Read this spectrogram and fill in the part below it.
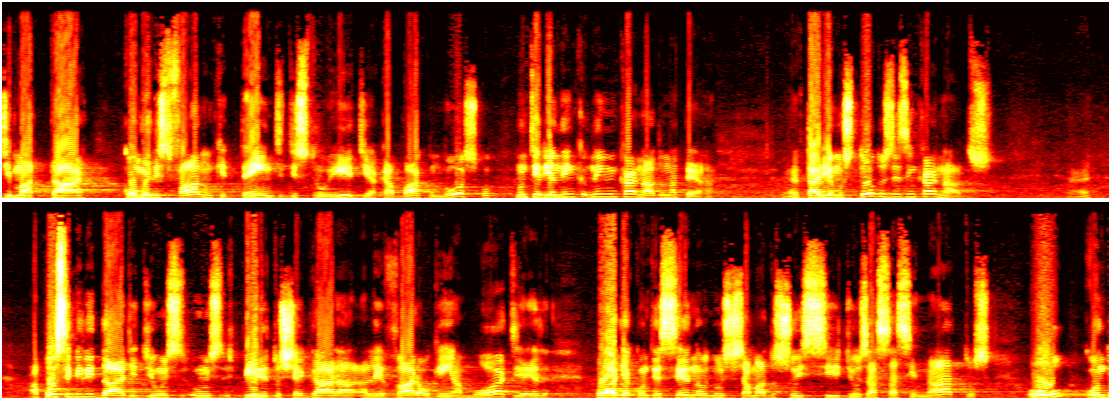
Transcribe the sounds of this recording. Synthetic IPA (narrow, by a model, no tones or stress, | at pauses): d͡ʒɪmat̪aɾ | kõmʊelɪsfalɐ̃w̃kɪt̪ẽj̃d̪ɪd̪ɪst̪ɾuiɾd͡ʒɪakabaɾkõnoskʊ | nɐ̃w̃t̪eɾiɐnẽj̃nẽj̃ũẽŋkaɾnad̪ʊnɐt̪ɛɦɐ | nɛt̪aɾiɐmʊst̪od̪ʊzd̪ezẽŋkaɾnad̪ʊs | nɛ | ɐposibilid̪ad͡ʒ̪ɪd͡ʒɪũũɪsspiɾit̪ʊʃeɡaɾɐlevaɾawɡẽj̃amɔɾt̪ɪ | pɔdɪakõnt̪eseɾnʊnʊsʃamad̪ʊsːuisid͡ʒjʊzasasinat̪ʊs | owkwɐ̃nd̪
